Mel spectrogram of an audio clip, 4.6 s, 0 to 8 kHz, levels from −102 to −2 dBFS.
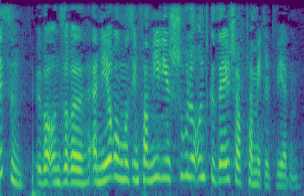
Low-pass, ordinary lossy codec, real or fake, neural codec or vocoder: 7.2 kHz; Opus, 64 kbps; real; none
